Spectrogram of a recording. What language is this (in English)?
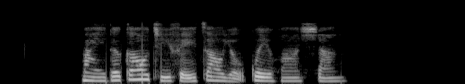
Chinese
